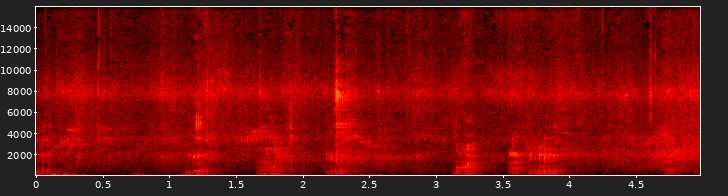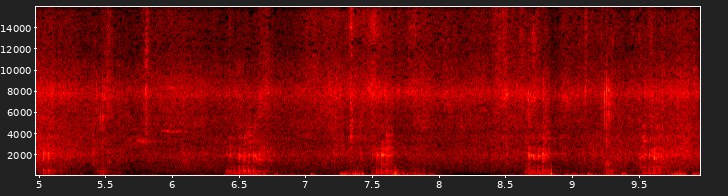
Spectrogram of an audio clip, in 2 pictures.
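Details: Piglets on a farm giving rough, low, irregular grunts with occasional brighter squeaks, separated by brief pauses, louder near the end.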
